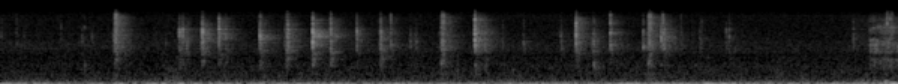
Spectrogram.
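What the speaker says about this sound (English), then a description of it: "I'm going to just go ahead and type it out right here" Rapid, uneven keystrokes as code is typed on a computer keyboard, close and fairly quiet clicks in irregular bursts with short pauses, no voices.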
